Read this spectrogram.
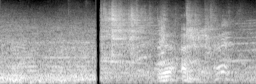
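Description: Footsteps walk on a metal walkway.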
